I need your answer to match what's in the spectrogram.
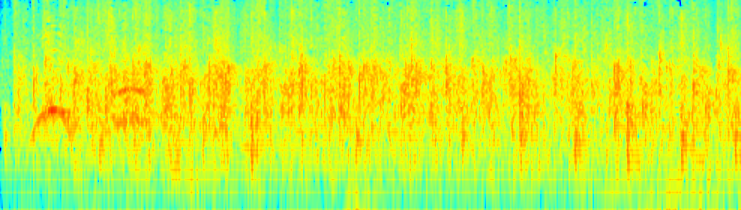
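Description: A dense wash of audience applause for an audience member's question, many hands clapping steadily and loudly throughout, with faint voices mixed into the crowd noise.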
